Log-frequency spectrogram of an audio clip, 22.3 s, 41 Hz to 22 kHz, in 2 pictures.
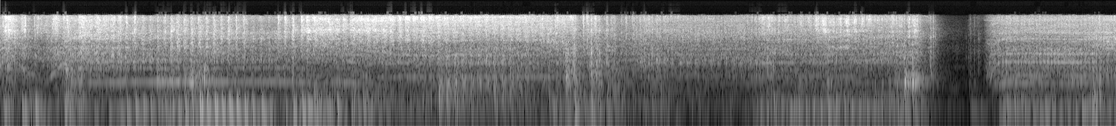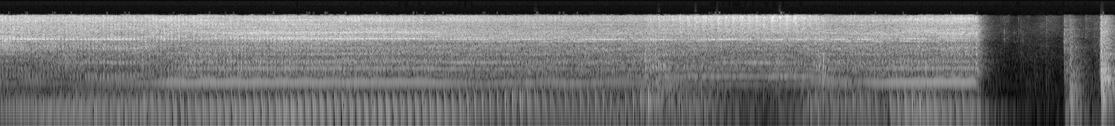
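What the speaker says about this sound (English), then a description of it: "This is a 12-volt Milwaukee. And this will get really close all up in there." A 12-volt Milwaukee power tool runs close up while scraping silicone off a bathtub and tile wall, a steady loud motor whine with a clear hum, cutting out briefly near the middle and again at the end, with no talk.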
